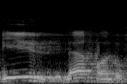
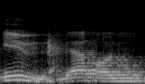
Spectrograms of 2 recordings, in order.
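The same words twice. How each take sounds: No difference in how they are said.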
